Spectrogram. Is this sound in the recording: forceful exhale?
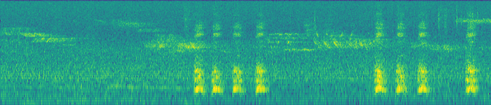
no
